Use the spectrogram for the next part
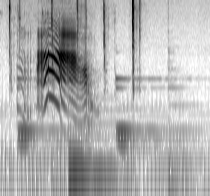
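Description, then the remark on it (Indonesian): A cat gives a single drawn-out meow, rising and then falling in pitch, over a low steady hum. “Susah bicara dengan kucing keras kepala sepertimu.”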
